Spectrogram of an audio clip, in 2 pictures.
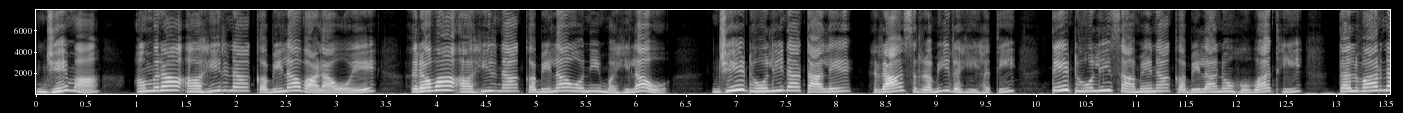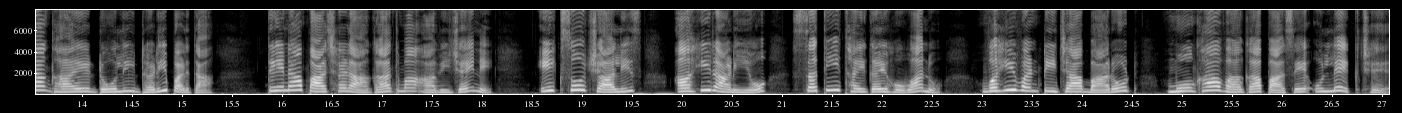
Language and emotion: Gujarati, neutral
